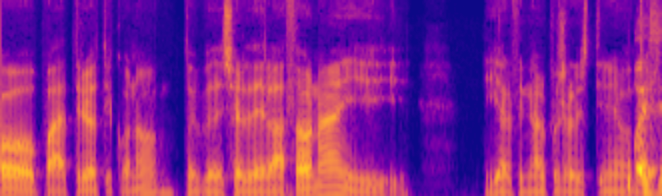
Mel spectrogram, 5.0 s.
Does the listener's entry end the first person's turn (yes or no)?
yes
